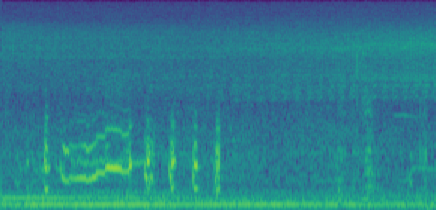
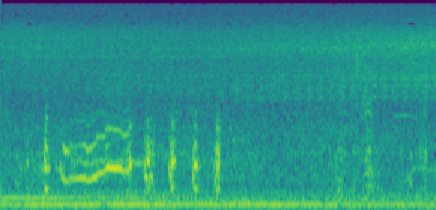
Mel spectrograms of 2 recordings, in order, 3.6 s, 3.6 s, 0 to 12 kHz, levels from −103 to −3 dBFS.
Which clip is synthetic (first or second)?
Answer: second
